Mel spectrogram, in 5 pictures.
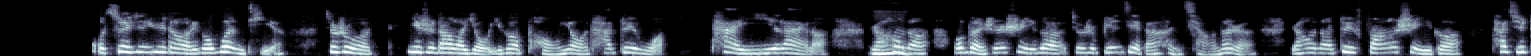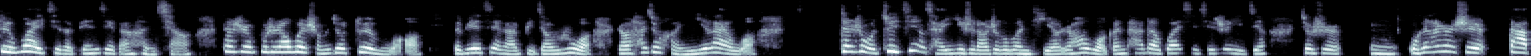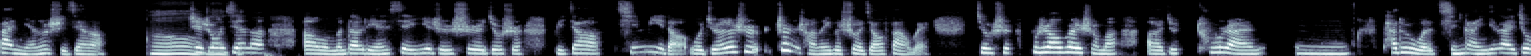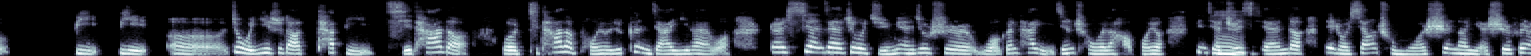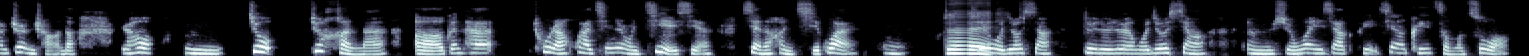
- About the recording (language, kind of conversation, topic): Chinese, advice, 当朋友过度依赖我时，我该如何设定并坚持界限？
- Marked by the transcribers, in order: tapping; other background noise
